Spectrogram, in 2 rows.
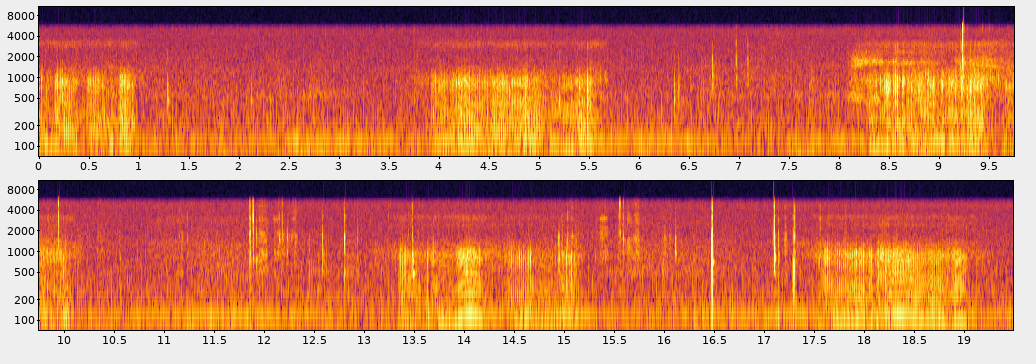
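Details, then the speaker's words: Snoring from Kevin, a 6-year-old small sleeping animal said to be in REM sleep: soft, regular snoring breaths, about five over twenty seconds, with faint clicks and snuffles between them. "I love you, Kevin. He's got REM. He snores so loud."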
